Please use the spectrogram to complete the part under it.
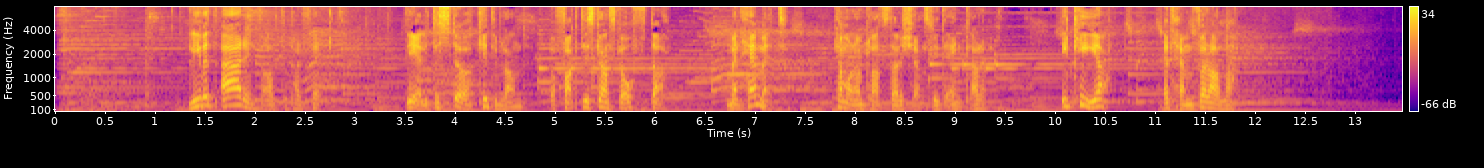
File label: Commercial Swedish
